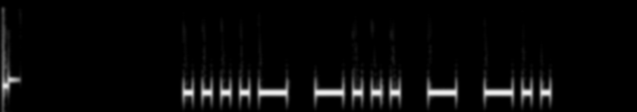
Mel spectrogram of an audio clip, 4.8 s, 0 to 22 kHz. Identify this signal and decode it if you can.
Morse code, heard as a keyed tone, about 17 wpm, 700 Hz. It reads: 4BTD
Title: Four Challenging Letter-Number Combinations 17wpm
